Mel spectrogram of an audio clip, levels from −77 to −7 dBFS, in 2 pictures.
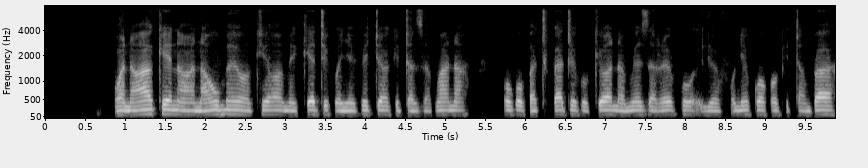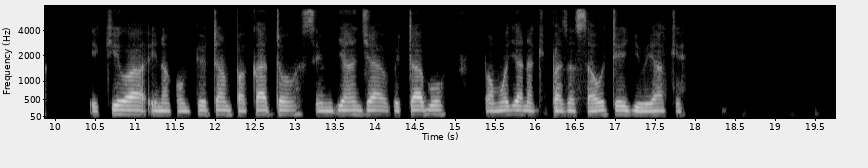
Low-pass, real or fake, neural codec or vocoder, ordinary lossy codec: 7.2 kHz; fake; codec, 16 kHz, 2 kbps, FunCodec, trained on Chinese and English, 25 frames a second; MP3, 64 kbps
